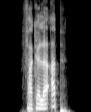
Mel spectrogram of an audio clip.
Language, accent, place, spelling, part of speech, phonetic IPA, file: German, Germany, Berlin, fackele ab, verb, [ˌfakələ ˈap], De-fackele ab.ogg
- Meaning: inflection of abfackeln: 1. first-person singular present 2. first/third-person singular subjunctive I 3. singular imperative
